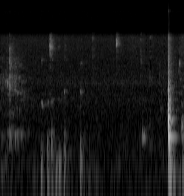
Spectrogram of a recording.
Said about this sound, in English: in any case you can hear me drinking water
